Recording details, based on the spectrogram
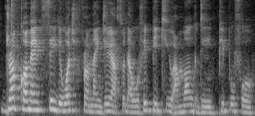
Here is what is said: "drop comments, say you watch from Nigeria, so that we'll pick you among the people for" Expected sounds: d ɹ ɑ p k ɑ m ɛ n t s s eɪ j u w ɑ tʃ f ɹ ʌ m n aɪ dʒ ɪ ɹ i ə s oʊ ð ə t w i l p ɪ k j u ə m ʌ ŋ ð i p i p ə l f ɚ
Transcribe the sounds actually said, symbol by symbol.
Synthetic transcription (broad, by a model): d ɹ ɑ p k ɑ m ɛ n t s s eɪ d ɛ w ɑ tʃ f ɹ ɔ m n aɪ dʒ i ɹ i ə s oʊ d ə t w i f p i k j u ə m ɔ ŋ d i p i p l f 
